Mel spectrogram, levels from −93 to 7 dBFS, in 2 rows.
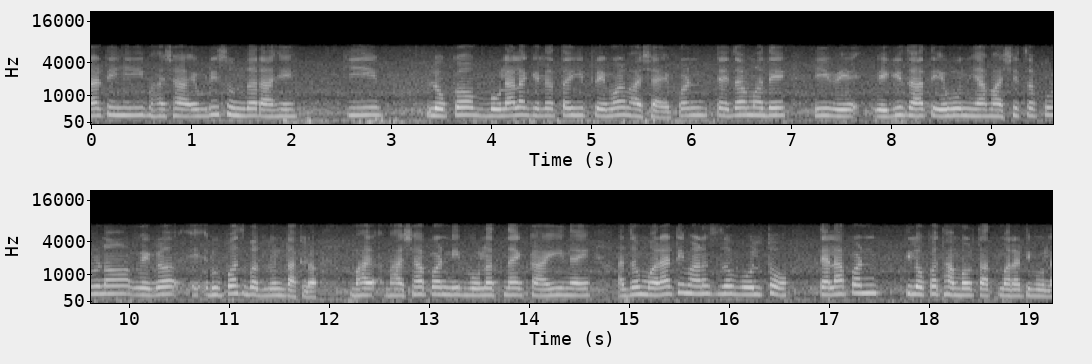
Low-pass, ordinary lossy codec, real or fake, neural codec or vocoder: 7.2 kHz; none; real; none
